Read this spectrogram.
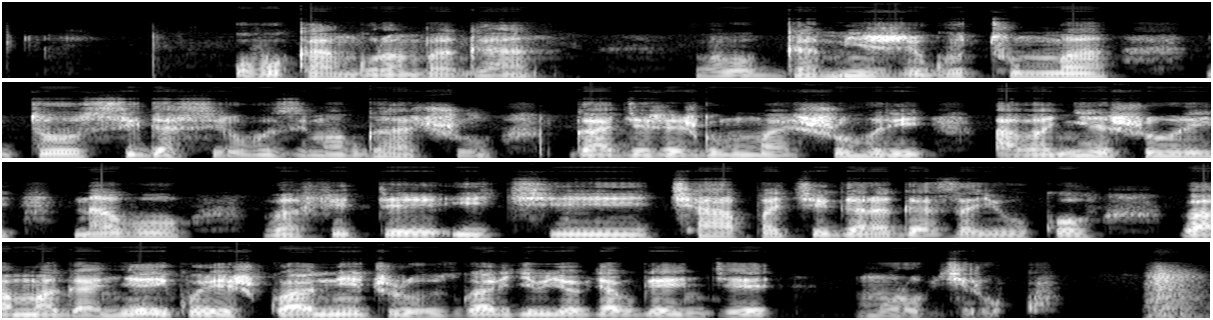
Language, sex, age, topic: Kinyarwanda, male, 25-35, health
